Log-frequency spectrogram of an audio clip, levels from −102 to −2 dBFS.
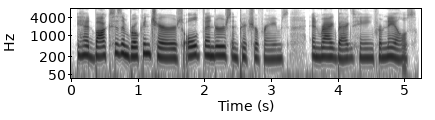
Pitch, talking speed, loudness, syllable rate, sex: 200 Hz, 195 wpm, -20 LUFS, 5.1 syllables/s, female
